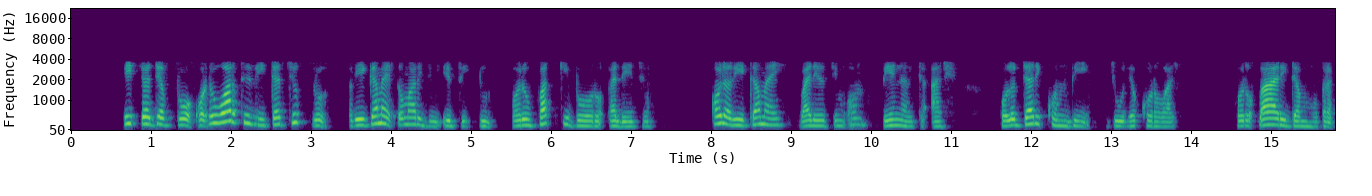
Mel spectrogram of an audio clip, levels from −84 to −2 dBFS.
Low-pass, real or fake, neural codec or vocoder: 3.6 kHz; fake; codec, 24 kHz, 0.9 kbps, WavTokenizer, medium speech release version 1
